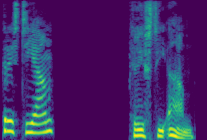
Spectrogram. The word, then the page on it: christiaan: Dutch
